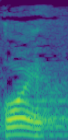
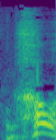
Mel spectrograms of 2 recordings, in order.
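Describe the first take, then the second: First: The word begins with a bare vowel sound. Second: The word begins with an h sound.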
